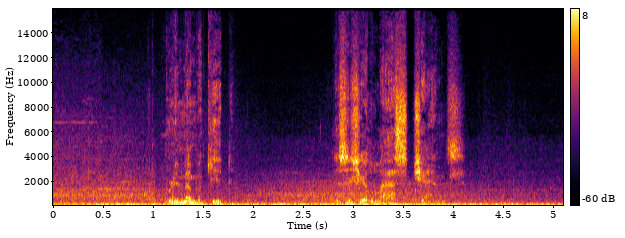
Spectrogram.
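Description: A man speaks calmly and with menace, close by.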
